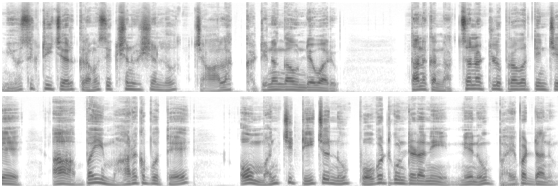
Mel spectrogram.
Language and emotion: Telugu, fearful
